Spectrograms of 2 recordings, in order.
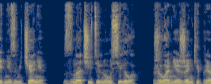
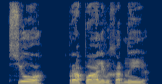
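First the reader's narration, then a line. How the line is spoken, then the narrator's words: Gloomy, over the phone. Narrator (Russian): мрачно заявил Леха в телефонном разговоре с Женькой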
